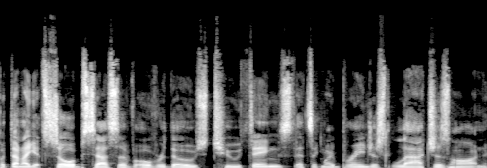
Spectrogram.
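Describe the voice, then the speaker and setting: In a very clean recording with a silent background and a dry, close sound with no echo, a man with a plain, everyday voice speaks at a medium pitch with fairly even intonation. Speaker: vlogger, aspiring comedian. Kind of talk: casual monologue. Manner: rambling, filler-heavy.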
